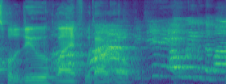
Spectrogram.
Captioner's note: cheers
